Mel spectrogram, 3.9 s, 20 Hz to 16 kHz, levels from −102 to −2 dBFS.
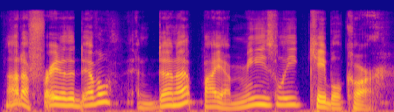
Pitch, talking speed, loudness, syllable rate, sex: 160 Hz, 200 wpm, -18 LUFS, 4.7 syllables/s, male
